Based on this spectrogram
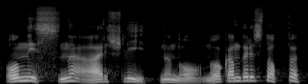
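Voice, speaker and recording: A man's voice: sits low, animated, mellow, no room sound. A man voicing a small, stubborn, cheerful little boy who believes in Christmas elves, in a storybook reading. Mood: eager.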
